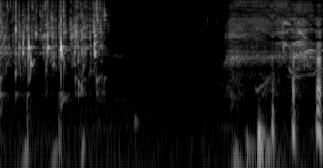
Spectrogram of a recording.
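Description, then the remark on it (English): Wine glugs and splashes into a glass in two short pours separated by about a second of silence, with a bright, bubbly trickle. No one speaks. “So sit back, pour yourself a glass, and let's hear what the guys have to say this week.”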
